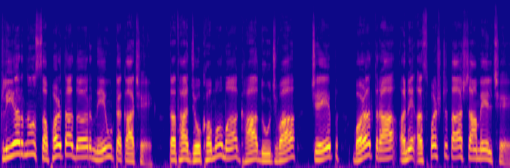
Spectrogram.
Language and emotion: Gujarati, neutral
